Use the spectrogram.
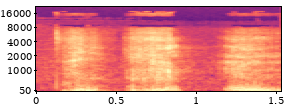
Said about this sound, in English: That's when the thing, it snorts just...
